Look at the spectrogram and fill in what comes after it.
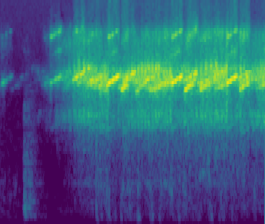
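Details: A dense chorus of male spring peepers calling to females at a wetland in Maine in spring: shrill high peeps overlapping continuously with a thin trill.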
